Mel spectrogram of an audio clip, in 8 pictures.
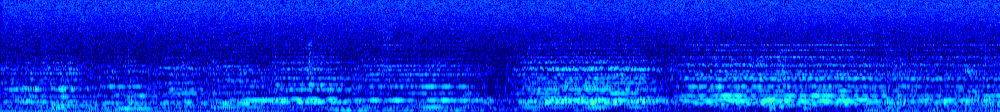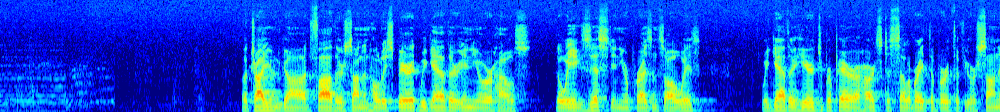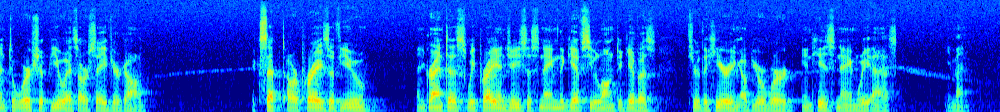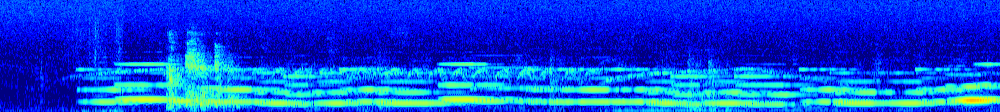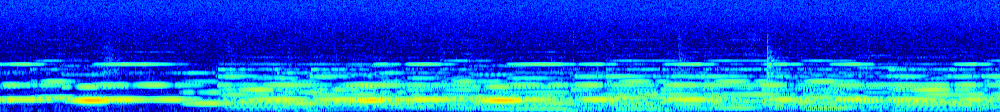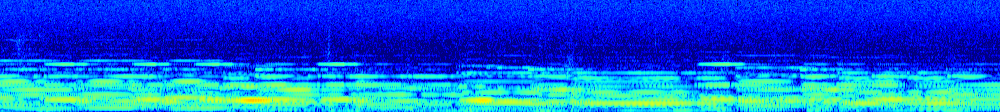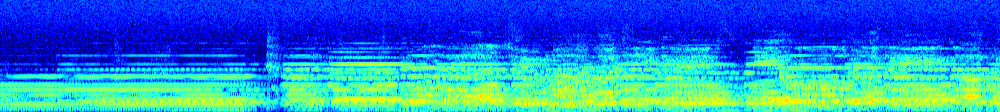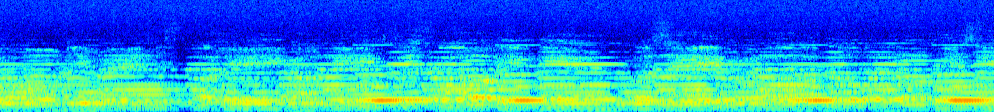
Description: Service Type: Midweek Advent Service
